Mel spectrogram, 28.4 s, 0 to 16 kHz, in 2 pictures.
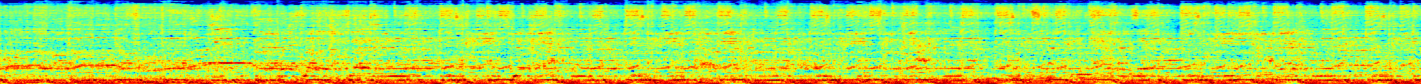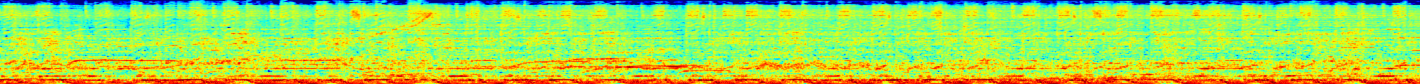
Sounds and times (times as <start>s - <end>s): Music: 0.0s - 28.4s.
